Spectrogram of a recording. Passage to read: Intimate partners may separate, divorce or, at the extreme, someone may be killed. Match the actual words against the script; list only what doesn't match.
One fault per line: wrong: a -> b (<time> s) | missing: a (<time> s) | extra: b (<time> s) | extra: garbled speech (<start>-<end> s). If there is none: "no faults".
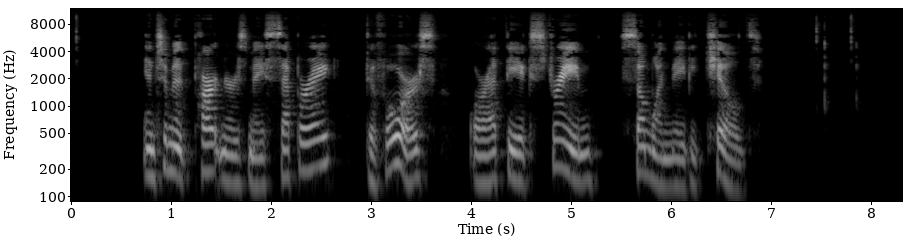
no faults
